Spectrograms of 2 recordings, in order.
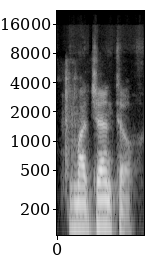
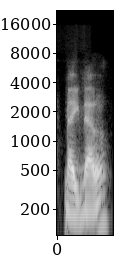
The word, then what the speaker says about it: Magneto: that the warner's got magento magneto oh i love how you pronounce stuff how else would you pronounce magneto magneto magneto not magento yeah i know that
